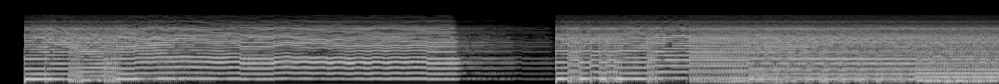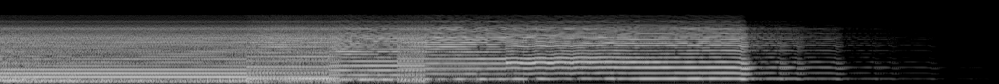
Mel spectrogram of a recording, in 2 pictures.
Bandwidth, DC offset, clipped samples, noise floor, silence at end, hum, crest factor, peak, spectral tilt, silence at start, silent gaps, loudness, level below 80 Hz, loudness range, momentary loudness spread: 13.5 kHz; under 0.1%; under 0.1%; -71 dBFS; 1.6 s; none; 12 dB; -6 dBFS; -3.5 dB/octave; 0.25 s; none; -17 LUFS; -52 dBFS; 2 LU; 3 LU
